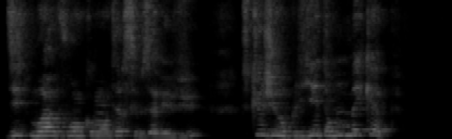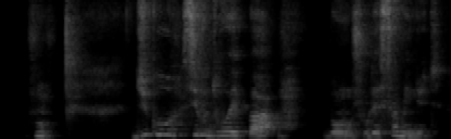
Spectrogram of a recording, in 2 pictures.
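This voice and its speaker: A young woman chatting casually and enthusiastically to her viewers in a get-ready-with-me video, speaking softly to a camera set up at a distance. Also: fairly high pitch, normal speed, long pauses. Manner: soft-spoken. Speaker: beauty vlogger. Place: indoor room. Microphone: camera standing at a distance. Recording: very echoey room, voice far from the mic.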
